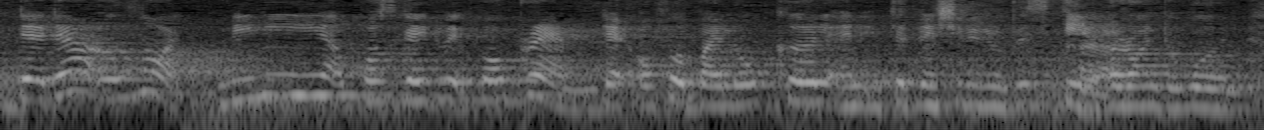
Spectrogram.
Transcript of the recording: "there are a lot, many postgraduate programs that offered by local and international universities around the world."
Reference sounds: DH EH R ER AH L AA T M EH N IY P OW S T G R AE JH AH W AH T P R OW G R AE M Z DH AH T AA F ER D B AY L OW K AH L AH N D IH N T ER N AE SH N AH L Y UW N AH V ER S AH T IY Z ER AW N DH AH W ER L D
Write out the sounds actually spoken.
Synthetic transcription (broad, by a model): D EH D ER AH L AA T M EH N IY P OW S G R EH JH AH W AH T P R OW G R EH M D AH T AA F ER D B AY L OW K AH L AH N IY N T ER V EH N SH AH N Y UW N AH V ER S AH T IY ER AW N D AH W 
